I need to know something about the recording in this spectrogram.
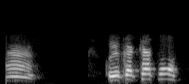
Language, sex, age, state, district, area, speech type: Hindi, female, 60+, Uttar Pradesh, Ghazipur, rural, conversation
